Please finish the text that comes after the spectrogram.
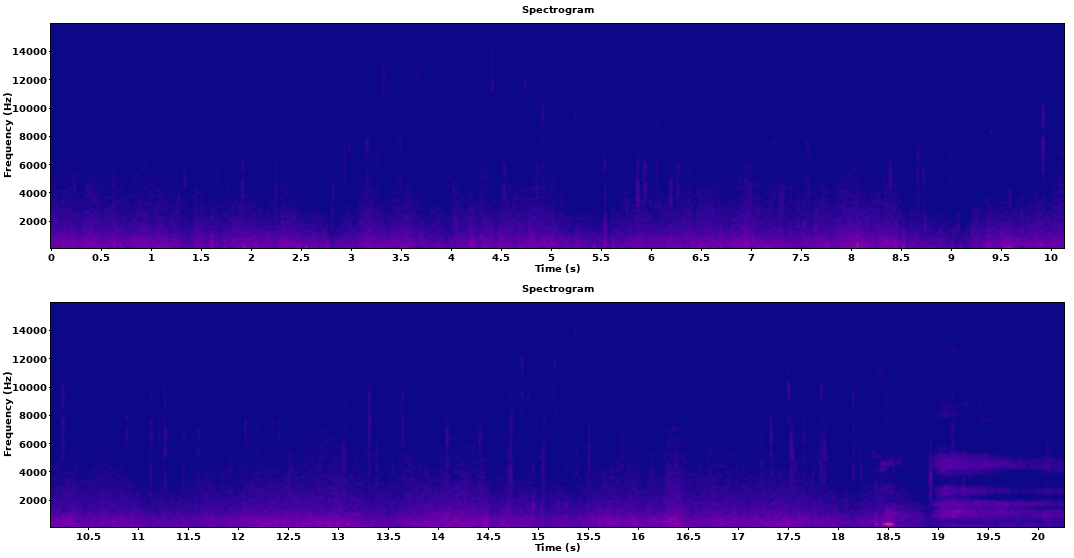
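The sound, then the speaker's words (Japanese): Steady fizzing and crackling of carbonated foam during an ear massage, right against the ear, a dense shower of tiny popping bubbles that continues for about twenty seconds before briefly shifting at the end. “刺激的な炭酸泡マッサージ、もう少し堪能しておくんなまし。”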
